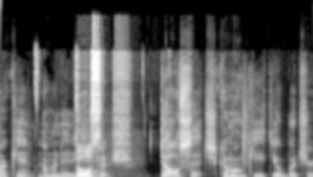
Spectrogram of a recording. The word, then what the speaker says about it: Dulcich: I may punt on tight end and just play Bellinger and Dolch. How do you say it again? I know I can't. I'm an idiot. Dulcich.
